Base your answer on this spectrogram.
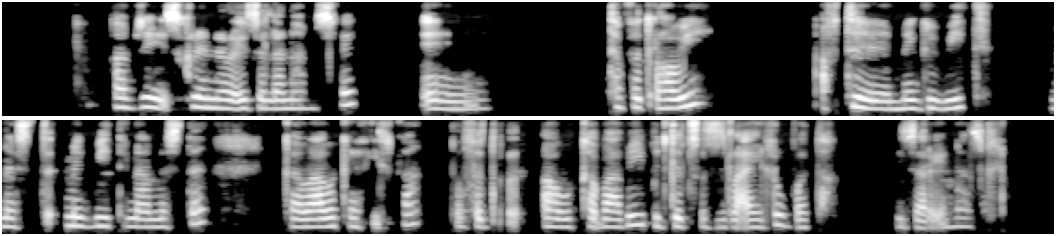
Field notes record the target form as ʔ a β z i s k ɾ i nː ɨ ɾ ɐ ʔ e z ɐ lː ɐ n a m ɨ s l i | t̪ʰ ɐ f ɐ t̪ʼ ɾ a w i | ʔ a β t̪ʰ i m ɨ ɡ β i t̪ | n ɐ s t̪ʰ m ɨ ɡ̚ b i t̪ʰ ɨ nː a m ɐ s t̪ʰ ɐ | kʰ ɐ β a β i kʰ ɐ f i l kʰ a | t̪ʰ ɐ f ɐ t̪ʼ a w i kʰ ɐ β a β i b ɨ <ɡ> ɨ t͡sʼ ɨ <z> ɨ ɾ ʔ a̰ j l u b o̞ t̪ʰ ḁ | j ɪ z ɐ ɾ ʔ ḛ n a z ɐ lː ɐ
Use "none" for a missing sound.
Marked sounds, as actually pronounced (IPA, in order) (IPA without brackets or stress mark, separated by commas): ɡ, z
